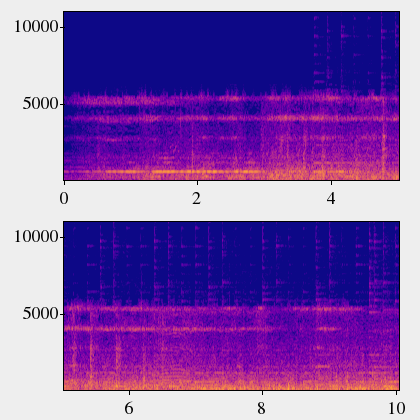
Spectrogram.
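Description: Tren a las Nubes passenger train rolling, heard from aboard, its wheels squealing against the rails in steady high tones over the rumble and clatter of the carriage. The sound fades in during the first second.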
